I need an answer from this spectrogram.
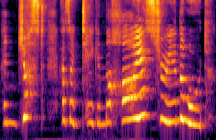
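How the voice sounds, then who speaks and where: A woman voicing a frantic, indignant, suspicious pigeon from a storybook, scolding in drawn-out shrieks. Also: very high-pitched, a little mellow, pitched above the performer's own voice. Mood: exasperated, sobbing. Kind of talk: storybook character voice.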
